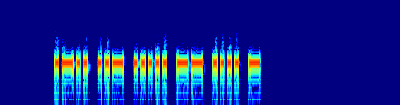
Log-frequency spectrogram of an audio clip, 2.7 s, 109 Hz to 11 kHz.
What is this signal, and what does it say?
Morse code, heard as a keyed tone, about 50 wpm, 700 Hz. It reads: LU5MHT
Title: DXCC-100 Call Signs - 6 Characters - Repeated 2x - 50wpm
